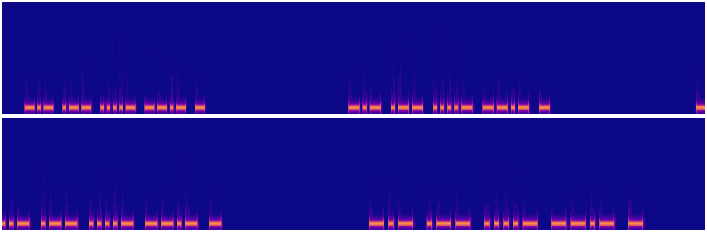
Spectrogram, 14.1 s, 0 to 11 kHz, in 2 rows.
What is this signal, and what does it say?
Morse code, heard as a keyed tone, about 33 wpm, 700 Hz. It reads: KW4QT KW4QT KW4QT KW4QT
